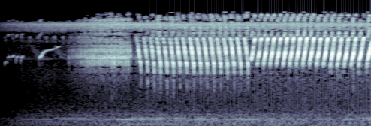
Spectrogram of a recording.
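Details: Male canary singing, used as a model to train young canaries to sing: a brief rising whistle, then a fast buzzy trill of rapidly repeated high notes that continues steadily to the end.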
